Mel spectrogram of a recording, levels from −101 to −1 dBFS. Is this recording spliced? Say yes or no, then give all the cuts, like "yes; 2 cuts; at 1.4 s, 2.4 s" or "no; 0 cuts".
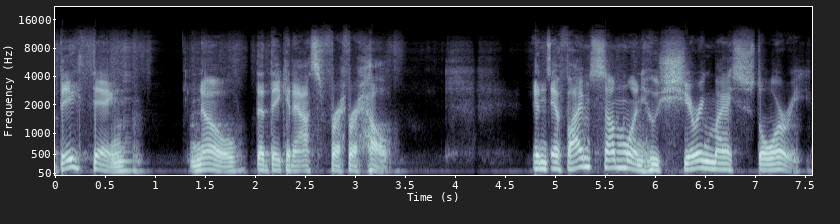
yes; 3 cuts; at 1.3 s, 2.9 s, 4.9 s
